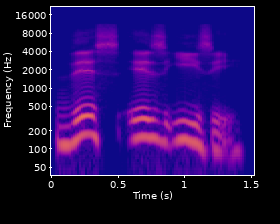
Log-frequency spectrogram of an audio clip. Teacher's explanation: Notice the tiny stress on this. That stress carries meaning.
